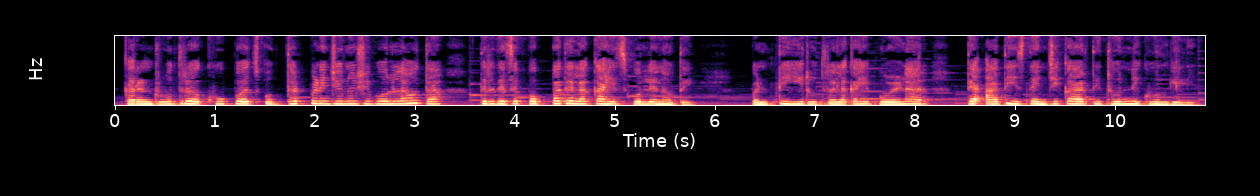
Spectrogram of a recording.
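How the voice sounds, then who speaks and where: A woman narrating a serialized family story in a steady, expressive reading. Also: fairly high pitch, husky. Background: soft background music.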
